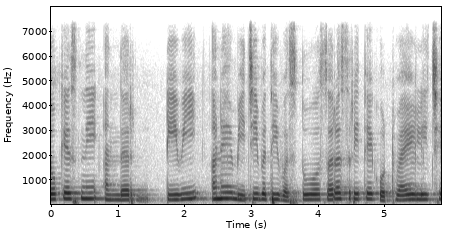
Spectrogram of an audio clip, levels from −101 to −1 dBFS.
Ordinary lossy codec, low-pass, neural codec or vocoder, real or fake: none; 7.2 kHz; none; real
